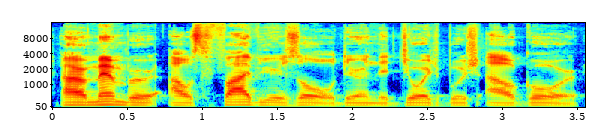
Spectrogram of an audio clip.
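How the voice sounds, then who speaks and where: A man's voice: low voice, steady tone, clear, resonant tone. A young man from Houston, a political candidate, answering interview questions earnestly and agreeing often. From Houston, Texas. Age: young adult. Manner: affirming, earnest, quick to agree.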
